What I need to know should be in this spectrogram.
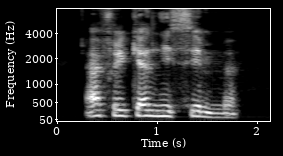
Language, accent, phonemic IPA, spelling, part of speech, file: French, Canada, /a.fʁi.ka.ni.sim/, africanissimes, adjective, LL-Q150 (fra)-africanissimes.wav
- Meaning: plural of africanissime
